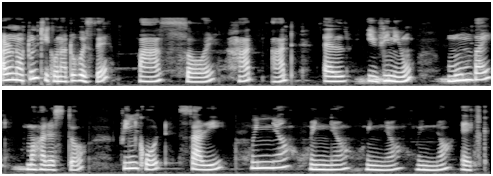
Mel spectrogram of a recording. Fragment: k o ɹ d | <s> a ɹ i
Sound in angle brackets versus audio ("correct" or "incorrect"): correct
